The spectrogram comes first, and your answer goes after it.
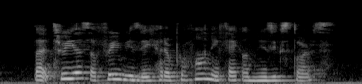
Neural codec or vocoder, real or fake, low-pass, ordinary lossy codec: codec, 16 kHz, 4 kbps, X-Codec, HuBERT features, trained on balanced general audio; fake; 7.2 kHz; MP3, 32 kbps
